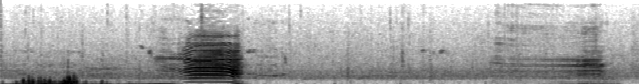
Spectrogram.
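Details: Vendor-bred Angus Cross and Hereford Cross heifers, pregnancy tested empty, offered at auction. A rough, noisy low burst comes first, then one loud harmonic moo that holds and falls away over about a second. A fainter, more distant moo follows near the end.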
